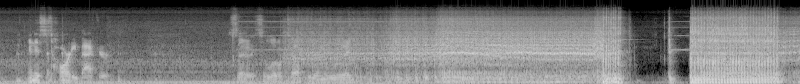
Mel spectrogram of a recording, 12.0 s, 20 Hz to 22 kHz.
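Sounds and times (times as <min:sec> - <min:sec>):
power drill driving screw: 0:03.5 - 0:12.0.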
